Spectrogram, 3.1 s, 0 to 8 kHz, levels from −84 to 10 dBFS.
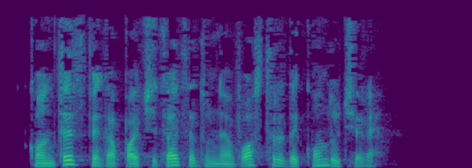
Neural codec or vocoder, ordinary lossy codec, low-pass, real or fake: none; MP3, 32 kbps; 7.2 kHz; real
